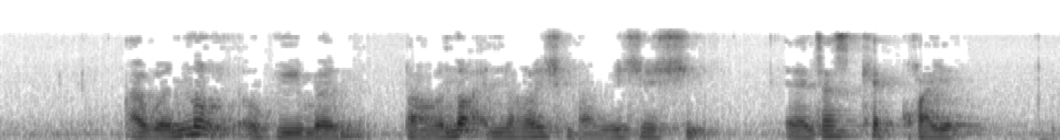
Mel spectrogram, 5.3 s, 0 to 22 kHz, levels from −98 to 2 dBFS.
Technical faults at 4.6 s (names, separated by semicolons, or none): none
